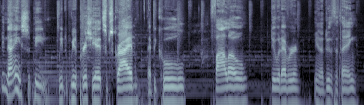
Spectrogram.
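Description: A man's voice: medium pitch, normal speed, faint music behind. A man co-hosting a movie podcast while sick and congested, laid-back and joking. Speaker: podcast co-host. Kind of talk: casual chat.

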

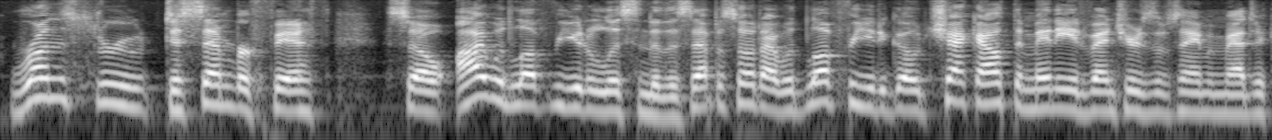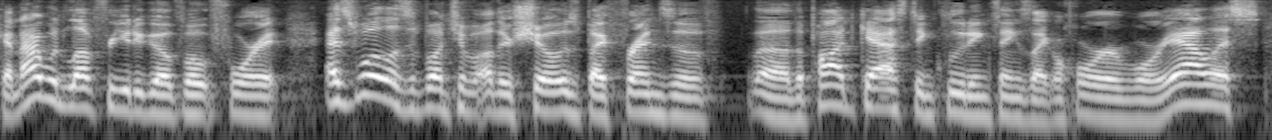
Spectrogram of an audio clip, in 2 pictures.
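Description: A man's voice: fairly high pitch, expressive, quick pace, few pauses. A man hosting a podcast, talking in an enthusiastic, effusive and informal way as he introduces the show. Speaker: podcast host. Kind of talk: casual podcast introduction and interview.

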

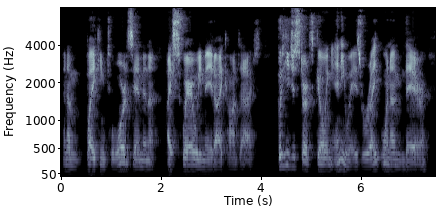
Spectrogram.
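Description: Very low male voice, canadian guy, young adult, lively anecdote teller, chuckles a lot. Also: a little slow, highs cut off. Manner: animated storyteller, laughs often, jumps into quoted voices. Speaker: podcast guest. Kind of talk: casual storytelling interview.

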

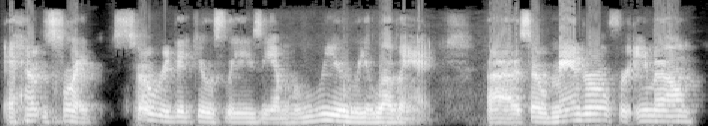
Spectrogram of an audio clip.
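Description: A man's voice: medium pitch, normal speed, creaky, a bit bright, poor audio. Matter-of-fact man on a podcast. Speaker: podcast panelist. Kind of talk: casual podcast chat.

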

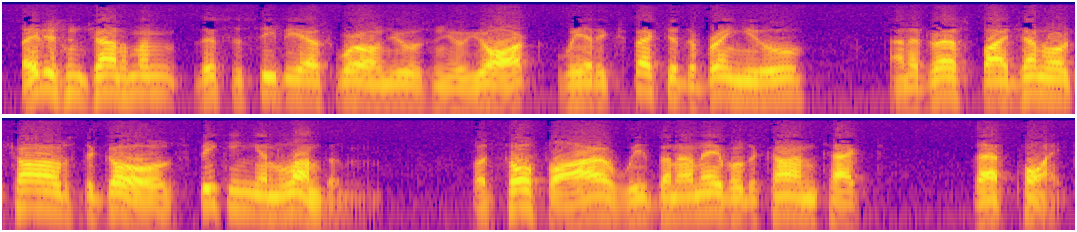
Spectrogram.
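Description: A man reading the news as a network announcer in a measured, formal style, heard as an old 1940s radio broadcast. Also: medium pitch, fairly bright tone, no room sound. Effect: old 1940s radio broadcast, archival newsreel sound. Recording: dull lo-fi 1940s radio recording, dry.

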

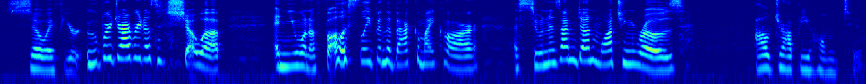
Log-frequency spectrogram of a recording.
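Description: An actress in an audio drama plays an earnest, lonely, self-deprecating young woman, delivering a confessional monologue and dialogue in a confiding mood. Her voice is a little high and bright, with a forceful tone, lively intonation and normal speed.

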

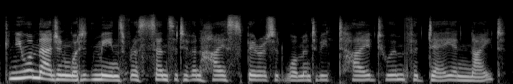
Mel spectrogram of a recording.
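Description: A woman voicing a weary, proud young noblewoman in an audiobook, speaking in a hushed, whispery way. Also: medium pitch, moderate pace, no echo, clean studio sound, pitched above the performer's own voice. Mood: indignant. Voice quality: breathy, whispery. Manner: hushed and tired, rising to bitter outrage. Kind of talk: audiobook character voice.

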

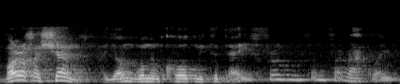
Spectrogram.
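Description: A man giving a sermon in a halting way, often repeating words and rising in pitch for emphasis. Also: big pitch swings. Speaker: rabbi. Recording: echoey room, dull lo-fi sound.

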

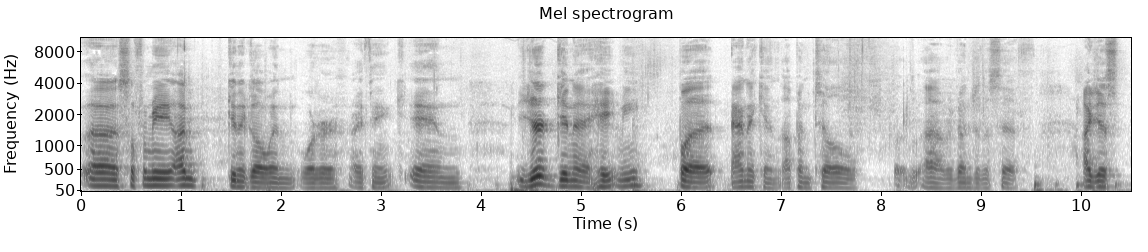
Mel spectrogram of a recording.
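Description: A man's voice: on the low side, a little slow. A man co-hosting a casual podcast chat, laid-back and hesitant, often trailing off with ums. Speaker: podcast co-host.

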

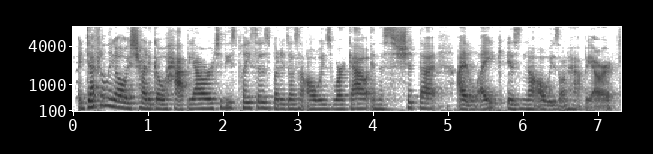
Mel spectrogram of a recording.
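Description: A young adult woman co-hosting a casual podcast, animated and full of fillers as she chats. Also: on the low side, brisk, hardly any pauses. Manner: animated, bubbly, lots of fillers. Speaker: podcast co-host. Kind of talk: casual chat.

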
